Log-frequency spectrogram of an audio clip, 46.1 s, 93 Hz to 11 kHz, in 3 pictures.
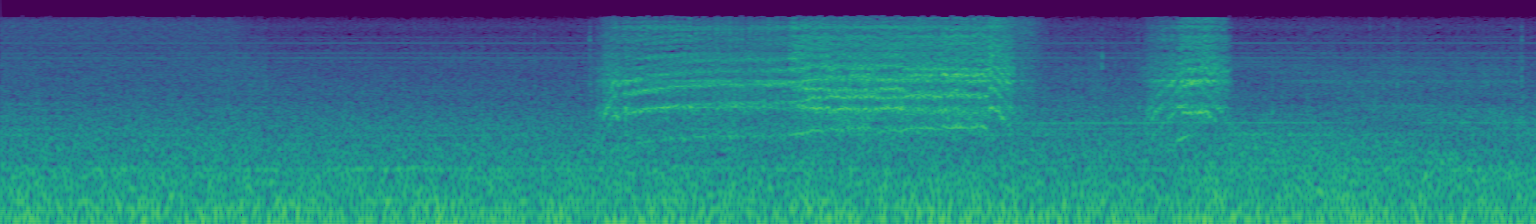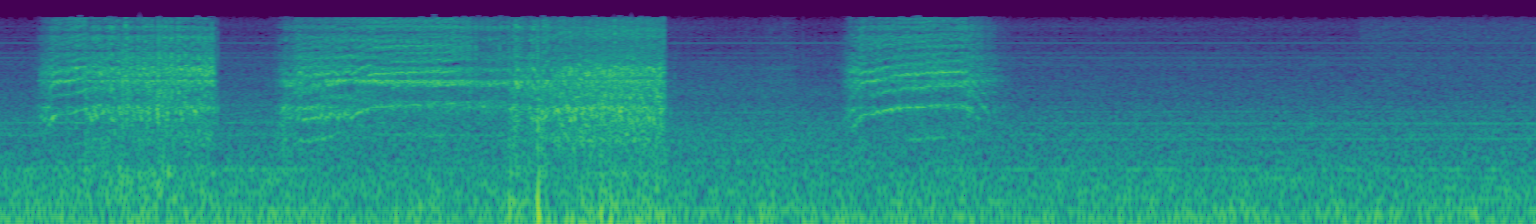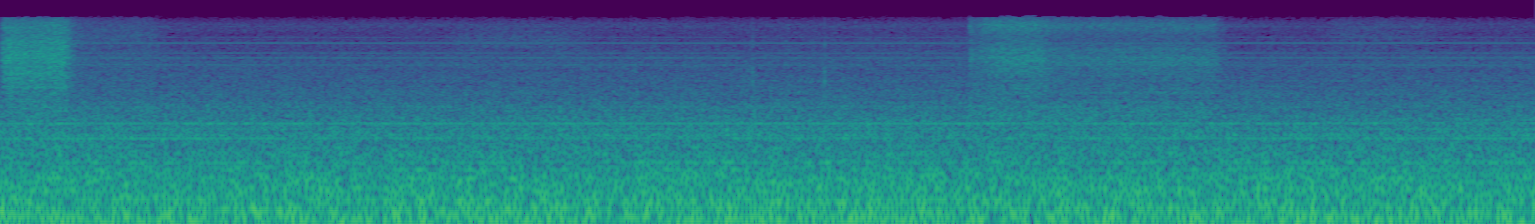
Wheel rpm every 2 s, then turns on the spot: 10, 0, 0, 140, 140, 30, 20, 30, 110, 140, 130, 40, 80, 0, 0, 0, 0, 0, 0, 0, 0, 0, 0.
12-14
